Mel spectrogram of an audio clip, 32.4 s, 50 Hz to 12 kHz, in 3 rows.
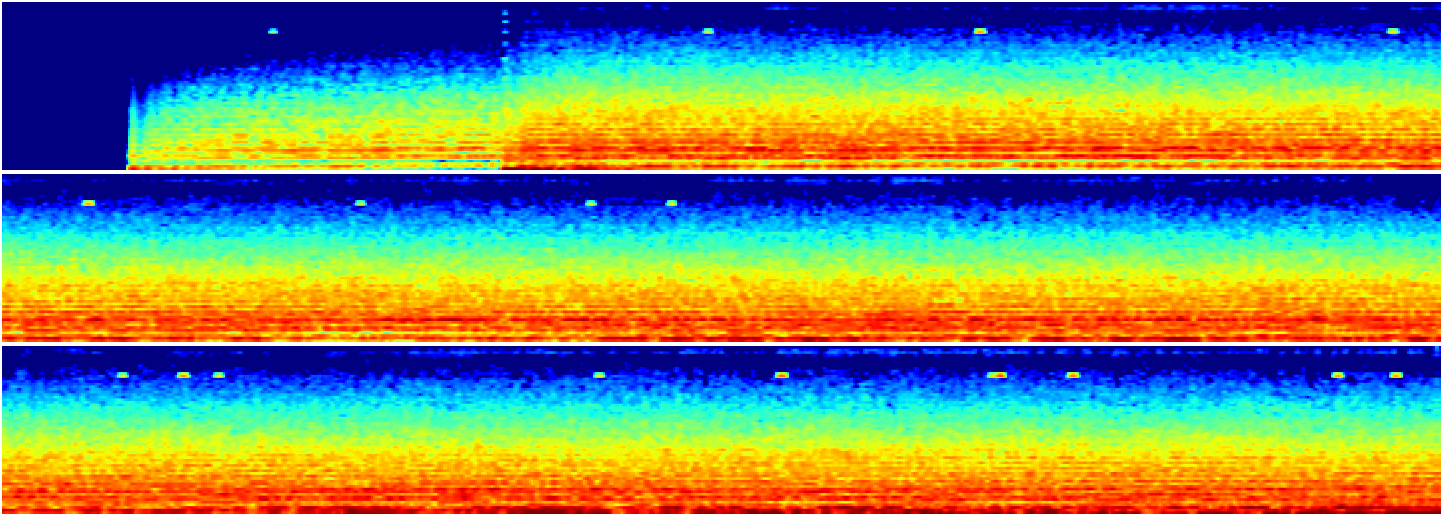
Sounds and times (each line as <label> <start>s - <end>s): synth 3.8s - 6.9s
